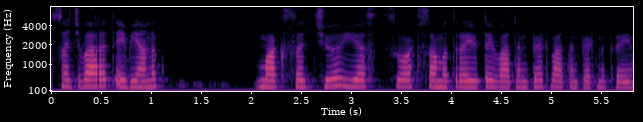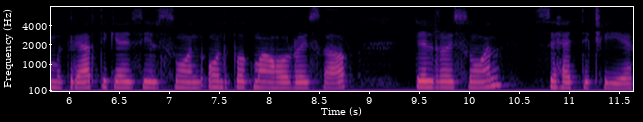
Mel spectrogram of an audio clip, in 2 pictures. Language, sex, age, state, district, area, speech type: Kashmiri, female, 30-45, Jammu and Kashmir, Anantnag, rural, spontaneous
